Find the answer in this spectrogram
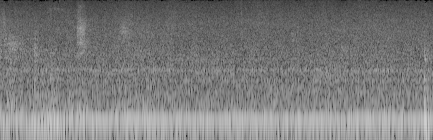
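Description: Steady low hum of room noise, with a couple of faint clicks a second or two in.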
